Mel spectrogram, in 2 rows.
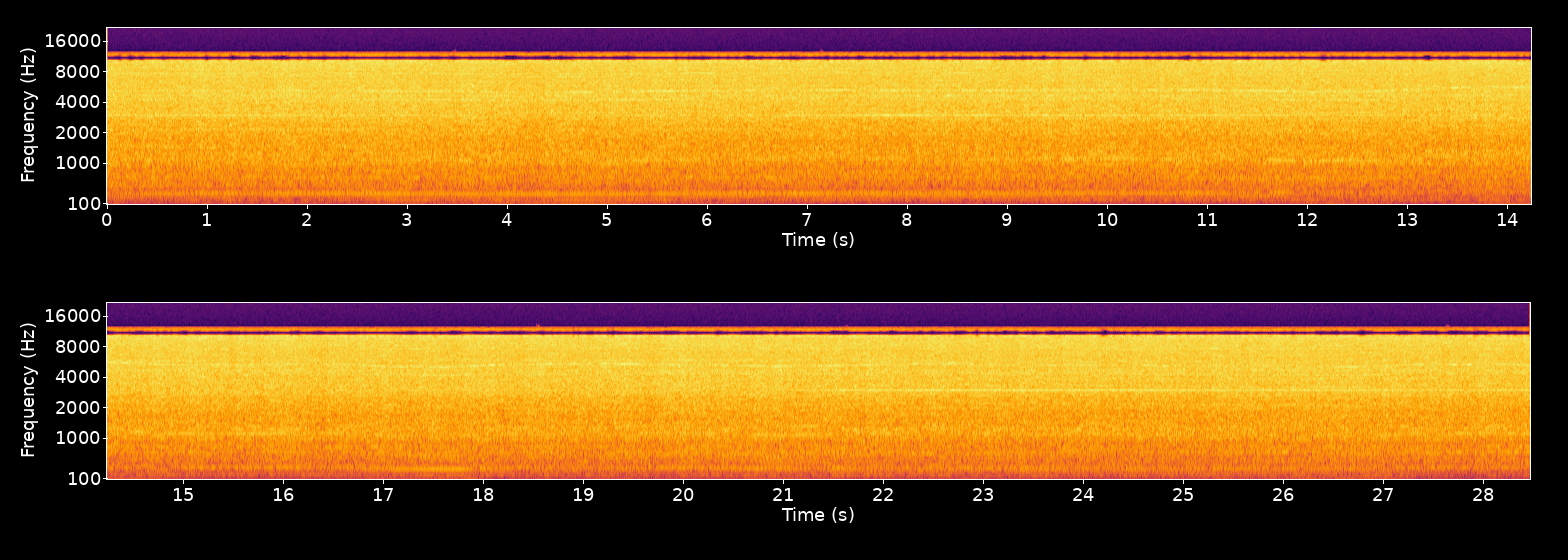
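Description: Metabo STEB 65 Quick jigsaw running steadily as it cuts through a wooden board, with a vacuum extractor drawing the sawdust through a hose on the saw's dust port.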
